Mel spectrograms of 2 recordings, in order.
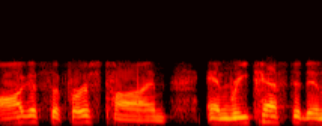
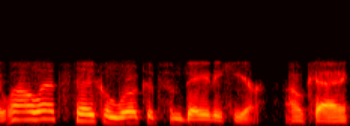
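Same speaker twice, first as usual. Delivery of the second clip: put-on, very calm voice. Quoting Walter answering a harebrained new indicator, imitating Walter's calm voice. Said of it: "Walter would very calmly say".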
